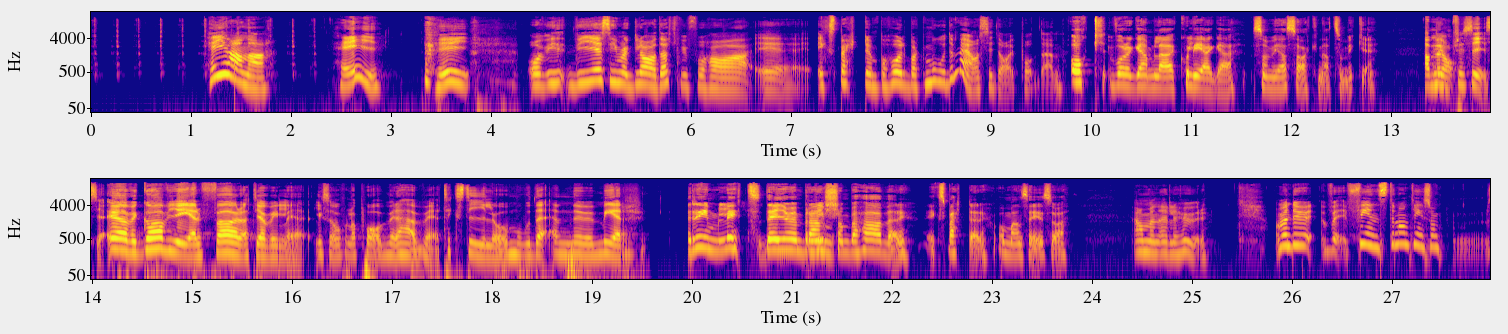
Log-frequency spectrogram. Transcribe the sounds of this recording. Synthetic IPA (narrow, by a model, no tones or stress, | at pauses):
hɛjːanːa | hɛj | hɛjʔɔvɪvɪæʂɔhɪmlaɡlɑːd̪aːt̪vɪfoːɾɦɑː | ɛkspæʈːəɳpɔɦɔlːbɑːʈmuːd̪əmɛɔsɪd̪ɑ̰ːɪ̰pʰɔd̪ːə̰nɔkvoːɾaɡamlakʰʊleːɡa | sɔmvɪhaʂɑ̰ːkna̰t̪sɔmʏkːə̰ | ɑːmɛpʰɾɛsiːsjɑ̰ːɡøːvəɡɑːvjɵeːɾfœɾat̪ʰjɑːɡvɪlːə̰lɪksɔmhɔlːapʰɔ̰mɛd̪ɛɦæ̰ːɾmɛ̰t̪ʰɛkst̪iːlɔ̰muːd̪əʔɛnːʉmeːɾ | ɾɪmlɪɡt̪d̪ɛæɾjɵɛnbɾanʂːɔmbɛɦøːvə̰ɾɛkspæʈːə̰ɾɔmːansɛ̰jːəʂɔ̰ː | jɑːmɛnɛlːəɾɦʉ̟ːɾ | mɛnd̪ɵfɪnsd̪̥ɛnɔnt̪ɪŋsɔm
